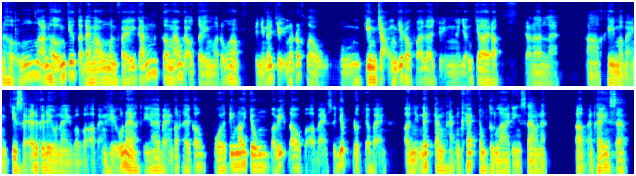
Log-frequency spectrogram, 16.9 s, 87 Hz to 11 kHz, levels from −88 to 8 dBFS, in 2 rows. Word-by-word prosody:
hưởng 130 +8 -2
ảnh 145 - +4
hưởng 150 +4 +5
chứ, 175 - +6
tại - - +2
đàn 105 +1 +4
ông 115 +2 +2
mình 110 -3 +2
phải 115 +5 +1
gánh 180 +8 +1
cơm 135 -9 +2
áo 150 +6 +3
gạo - - 0
tiền 95 0 -2
mà, 95 - -6
đúng - - -4
hông? 125 -5 +1 0.2
Thì - - -9
những 95 - -3
cái 140 +2 +3
chuyện - - -1
nó 115 - -1
rất 160 +4 -1
là, - - +2 0.4
ừm, 100 +2 -5
nghiêm 130 -2 +7
trọng 115 -1 +2
chứ 150 - +6
đâu - - +3
phải 115 +1 -2
là 125 - 0
chuyện 95 0 -12
giỡn 125 - -5
chơi 110 -3 +4
đâu. 105 - +2 0.4
Cho 95 - -8
nên 95 0 -4
là, 85 -3 -11 0.3
à, 85 - -8 0.2
khi 100 -2 +3
mà 95 -1 +1
bạn 90 0 -6
chia 115 - +3
sẻ 110 +4 +1
được 135 - +4
cái 130 - +4
điều 95 -5 +3
này 90 -2 -4
và 90 - -8
vợ - - -6
bạn 95 - -9
hiểu 95 +9 +1
nè 130 -8 +6
thì 100 - -7
hai 110 +1 -2
bạn 105 - -4
có 125 - -4
thể 100 -2 -3
có 125 - -3 0.2
một 105 - 0
cái 115 - 0
tiếng 145 0 +4
nói 150 +2 +6
chung 135 0 +3
và - - -3
biết 150 - +1
đâu 120 +1 -1
vợ - - -6
bạn - - -7
sẽ - - -10
giúp - - +7
được - - -4
cho - - -4
bạn - - -6 0.2
ở - - -1
những 100 +1 0
cái 145 +2 +5
căng 115 -4 +1
thẳng 110 +2 -6
khác 150 +4 0
trong 105 -3 -1
tương 100 -1 -2
lai 95 0 -1
thì 85 - -3
sao 90 +2 -2
nè. 85 -2 -5 0.4
Đó, - - +1
bạn - - -9
thấy 110 +6 +2
sao? 100 -6 -2
110 Hz, 320 wpm, -23 LUFS, 95-130 Hz, 0.4 s, nghiêm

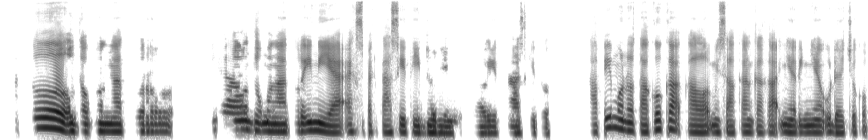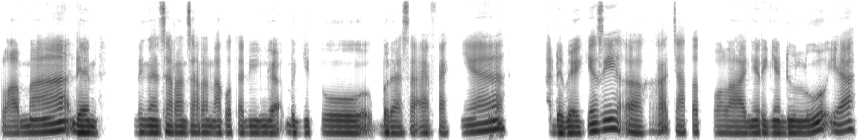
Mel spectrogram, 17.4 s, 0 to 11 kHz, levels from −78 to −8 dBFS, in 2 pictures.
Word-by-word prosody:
Betul, 195 -7 +5
untuk 135 0 -3
mengatur 135 -1 +1 0.6
iya, 175 0 -5
untuk 155 -4 +2
mengatur 135 0 +2
ini 145 -4 +5
ya 120 - +3
ekspektasi 125 -1 -4
tidur 115 -1 +1
yang 110 -1 +1
berkualitas 110 0 -4
gitu. - - -11 0.4
Tapi 130 +11 -3
menurut 175 -7 +2
aku, 145 +7 +1
Kak, 170 -2 +1
kalo 120 -1 0
misalkan, 120 0 -3
Kakak, 115 0 -4
nyerinya 120 -1 +1
udah 120 -3 0
cukup 110 -1 -9
lama 120 +8 +2
dan 115 -2 +4 0.4
dengan 120 -1 +1
saran-saran 115 -1 -1
aku 115 +1 -2
tadi 115 -1 -3
nggak 115 0 -1
begitu 115 -1 -1
berasa 110 -1 -3
efeknya, 120 +9 -1 0.4
ada 120 -1 -2
baiknya 110 +5 +2
sih, 175 +3 +2
eee, 115 -6 -1
Kakak, 135 - -5
catat 120 0 -5
pola 110 -1 -3
nyerinya 110 0 +1
dulu 115 +6 +2
ya. 140 +5 -1
120 Hz, 150 wpm, -23 LUFS, 115-135 Hz, 0.6 s, Betul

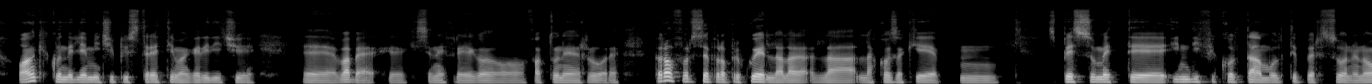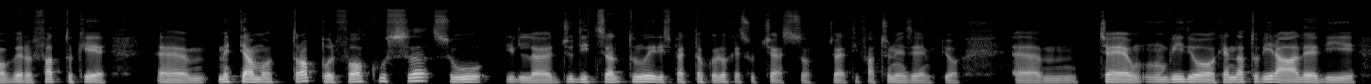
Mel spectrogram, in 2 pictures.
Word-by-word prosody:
o - - +3
anche 165 +1 +6
con 120 -3 +2
degli 110 0 +1
amici 110 +1 +1
più 110 0 -4
stretti 110 0 -2
magari 100 0 -1
dici: 100 0 -4 0.5
"Ehm 95 -2 -2
vabbè, 105 -5 +1 0.2
ehm, 95 -2 -8
chi - - -29
se 100 - -9
ne 95 -1 -3
frega, 95 +1 -4
ho 90 0 -7
fatto 100 +1 -4
un 100 - 0
errore", 95 -2 -3 0.3
però 185 -1 +7
forse 130 -2 +1
è - - -9
proprio 110 -1 0
quella 110 -4 +5
la 100 0 +1
la 95 -2 -1
la 100 -1 -5
cosa 105 -2 -2
che, 100 -3 -2
mhmm, 90 -2 -6 0.6
spesso 120 -1 +2
mette 110 -2 +4
in 115 -1 +1
difficoltà 115 -1 0
molte 100 0 -3
persone, 105 -2 -3
no, 100 +2 +1
ovvero 105 0 +1
il 100 - -4
fatto 115 0 -2
che, 110 -4 +1 0.5
ehm, 100 -1 -1
mettiamo 115 -3 +3
troppo 135 -3 +3
il 105 - -2
focus 150 +6 +2
su 120 -2 +2 0.3
il 105 -3 -1
giudizio 115 0 -1
altrui 120 +3 +3
rispetto 110 -3 -3
a - - -7
quello 105 0 -1
che 110 - -8
è - - -10
successo. - - -8
Cioè - - -3
ti 105 - -18
faccio 100 +1 -8
un 105 - -1
esempio, 95 -2 -5 0.5
ehm, 90 -1 -5 0.2
c'è 110 -2 +3
un 110 +1 -1
video 115 -2 +3
che 110 +2 -3
è - - +1
andato 115 0 0
virale 110 -3 +3
di, 105 -2 -3
105 Hz, 155 wpm, -24 LUFS, 100-115 Hz, 0.6 s, però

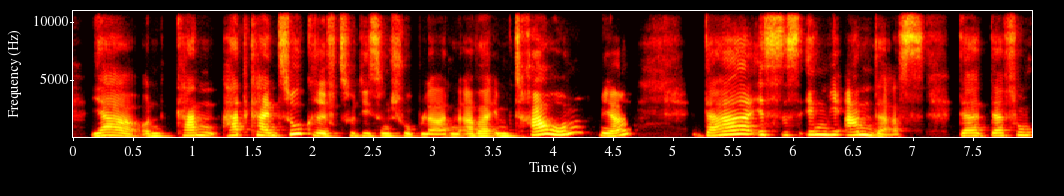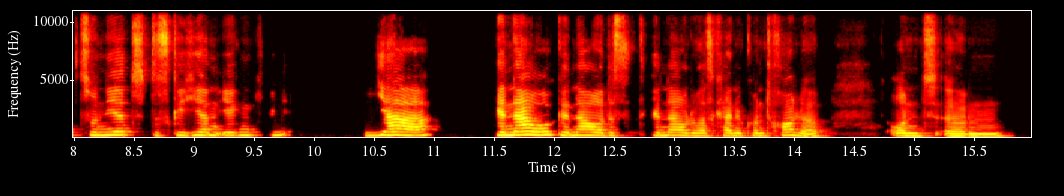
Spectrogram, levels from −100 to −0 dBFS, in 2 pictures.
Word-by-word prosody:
ja 230 +2 +1
und 195 0 -6
kann 230 +1 0
hat 245 +1 -2
keinen 240 -3 +3
Zugriff 225 - +3
zu 210 +1 -6
diesen 195 -1 -4
Schubladen. 180 -2 -3
Aber, 195 +1 0
im 190 -2 -2
Traum, 305 - +5 0.2
ja, 210 +7 +1 0.6
da 315 +6 +5
ist 290 -2 0
es 260 -1 0
irgendwie 290 -1 +2
anders. 265 0 +2 0.3
Da 220 +1 -2
da 220 0 -3
funktioniert 260 +3 -4
das 230 -1 -3
Gehirn 250 +1 -4
irgendwie 255 +3 -7 0.6
ja, 255 +2 +4 0.6
genau. 275 +2 +6
Genau, 245 -2 -1
das 225 -1 -9
genau, 235 0 -3
du 215 -1 -6
hast 210 -1 -7
keine 215 -2 -4
Kontrolle 205 -3 -5 0.5
und, 205 -2 -3
ähm, 185 0 -2
235 Hz, 130 wpm, -24 LUFS, 200-260 Hz, 0.6 s, genau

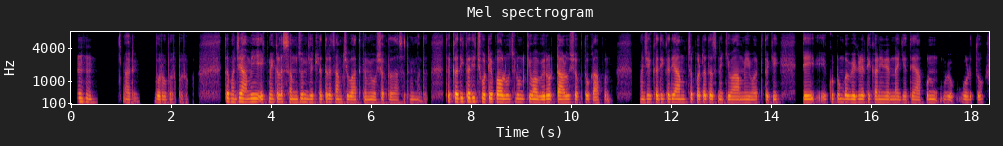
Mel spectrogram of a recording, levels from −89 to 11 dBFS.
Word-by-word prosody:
हं, 165 - +3
हं. 145 -3 -1 0.7
अरे 130 +4 -7 0.3
बरोबर, 130 -2 -1 0.2
बरोबर. - - -19 0.6
तर - - +9
म्हणजे 150 +1 +2
आम्ही 150 0 +3
एकमेकाला 145 +2 0
समजून 140 +1 0
घेतलं, 135 0 -2
तरच 145 -1 0
आमची 130 -1 -2
वाद 130 -1 0
कमी 125 -1 -2
होऊ 125 - -1
शकतात 120 0 -4
असं 120 +1 -11
तुम्ही 125 0 -7
म्हणतात. - - -13 0.4
तर - - +2
कधी-कधी 160 +1 +6
छोटे 155 0 +4
पाऊल 145 -2 +7
उचलून 145 +1 -3
किंवा 140 -2 +4
विरोध 140 +2 +5
टाळू 135 0 +3
शकतो 130 +1 -1
का 115 - +1
आपण? 120 0 -7 0.6
म्हणजे 135 +1 -2
कधी-कधी 145 +1 +1
आमचं 135 -1 0
पटतच 140 0 +2
नाही 130 -2 -3
किंवा 130 -1 +1
आम्ही 130 0 -2
वाटतं, 130 +1 -4
की 135 - -1 0.5
ते 135 0 +7 0.3
ए, - - -3
कुटुंब 145 0 -2
वेगळ्या 135 0 +4
ठिकाणी 135 -1 -2
निर्णय 130 -1 -2
घेते 130 +1 -6
आपण 130 +2 -2 0.2
उ 130 -2 -3 0.3
उडतो. 130 +1 -5
135 Hz, 165 wpm, -21 LUFS, 130-145 Hz, 0.7 s, तर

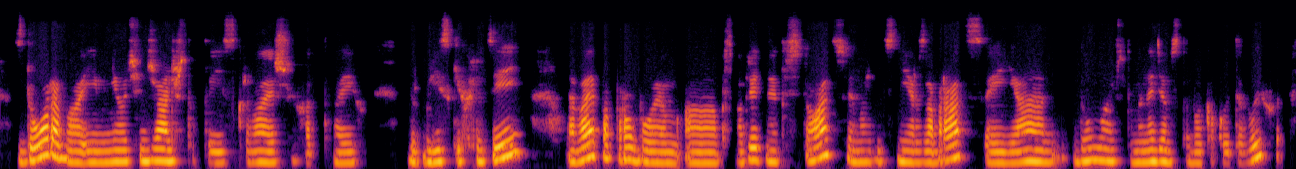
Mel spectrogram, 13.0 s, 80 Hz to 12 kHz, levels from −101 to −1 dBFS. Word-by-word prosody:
здорово, 225 0 +5
и 175 +2 -1
мне 180 +1 0
очень 190 +1 0
жаль, 195 -1 +5
что 195 +4 -6
ты 170 0 -4
скрываешь 175 +2 -3
их 185 - -19
от 160 - -8 0.2
твоих 170 +1 -6 0.4
б 180 -3 -3
близких 185 +2 -1
людей. 245 - +3 0.4
Давай 210 +8 +5
попробуем, 190 -8 0
э, 170 0 -2
посмотреть 205 +6 -2
на 185 - -3
эту - - -16
ситуацию, 250 0 +1
может 180 +1 -5
быть, 185 0 -11
с 195 - -15
ней 180 -1 0
разобраться. 200 +9 +1
И 170 0 -1
я 180 +2 +1 0.2
думаю, 195 +1 -1
что 190 -2 -15
мы 175 - -3
найдем 185 0 +2
с 185 - -12
тобой 165 0 -8
какой-то 165 0 -11
выход. 265 - -2
185 Hz, 165 wpm, -23 LUFS, 175-205 Hz, 0.4 s, здорово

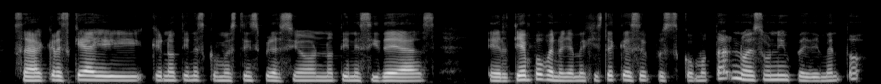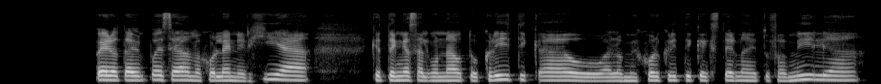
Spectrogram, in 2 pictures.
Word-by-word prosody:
o - - -12
sea, 180 -2 +4
crees 195 -1 +1
que 215 - +3
ahí 190 -1 +4
que 195 - -2
no 190 -1 -1
tienes 200 -1 -4
como 185 -2 -4
esta 180 +2 -6
inspiración, 180 -1 -2
no 180 0 -3
tienes 180 -1 -2
ideas, 170 0 +3 0.5
el 170 -2 +1
tiempo, 210 +5 +4
bueno 200 -5 +2
ya 175 0 0
me 175 0 -2
dijiste 195 +4 -4
que 210 - -1
ese 195 +1 -3
pues, 185 -3 -9
como 180 0 -6
tal 285 +9 -3
no 230 - +4
es 205 0 0
un 215 0 0
impedimento. 185 +1 -3 1.1
Pero 205 -1 +6
también 195 -1 +3
puede 210 0 -1
ser 200 +1 +1
a - - +3
lo 195 - 0
mejor 180 0 -2
la 185 0 +2
energía, 195 - -1 0.6
que 200 - -1
tengas 195 0 +1
alguna 180 0 0
autocrítica, 190 +1 -1
o 170 -1 0
a 170 - -3
lo 170 0 -1
mejor 175 +2 -2
crítica 190 +1 -3
externa 185 0 -3
de 175 - -3
tu 180 +1 -12
familia. 200 +2 -2
190 Hz, 175 wpm, -20 LUFS, 180-200 Hz, 1.1 s, Pero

